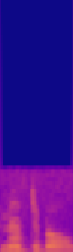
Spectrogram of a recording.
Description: comestible (kuh-MES-ti-buhl) adjective
Pronunciation:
